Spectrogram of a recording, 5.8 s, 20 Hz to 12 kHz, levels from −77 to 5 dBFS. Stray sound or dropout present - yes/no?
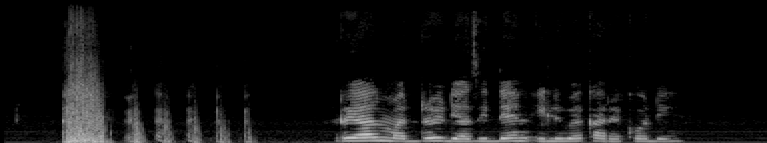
yes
